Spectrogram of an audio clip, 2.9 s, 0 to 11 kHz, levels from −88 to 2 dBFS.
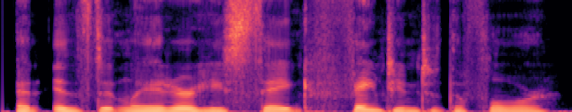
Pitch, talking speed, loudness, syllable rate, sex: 205 Hz, 190 wpm, -16 LUFS, 4.6 syllables/s, female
